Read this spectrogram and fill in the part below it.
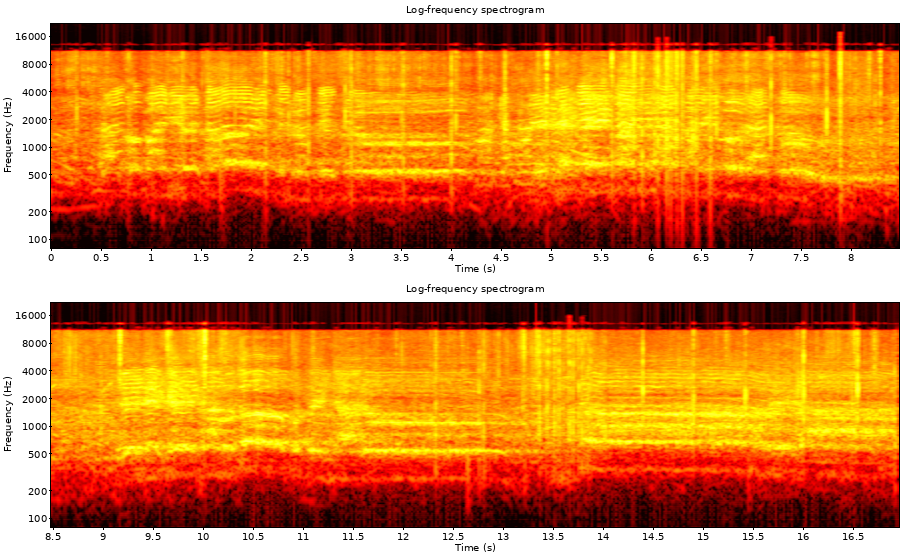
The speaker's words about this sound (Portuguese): Vou colocar um áudio aqui que é eles chamam do recebimento, né? Que é a entrada do, do, do, do Penharol em campo, a gente vai subir um áudio aqui da, da, da torcida cantando e o Penharol entrando em campo com foguete e tudo mais.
